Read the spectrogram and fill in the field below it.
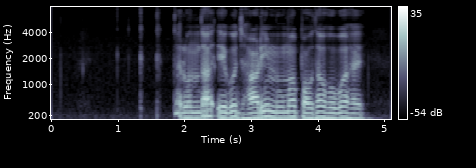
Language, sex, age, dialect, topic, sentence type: Magahi, male, 18-24, Southern, agriculture, statement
